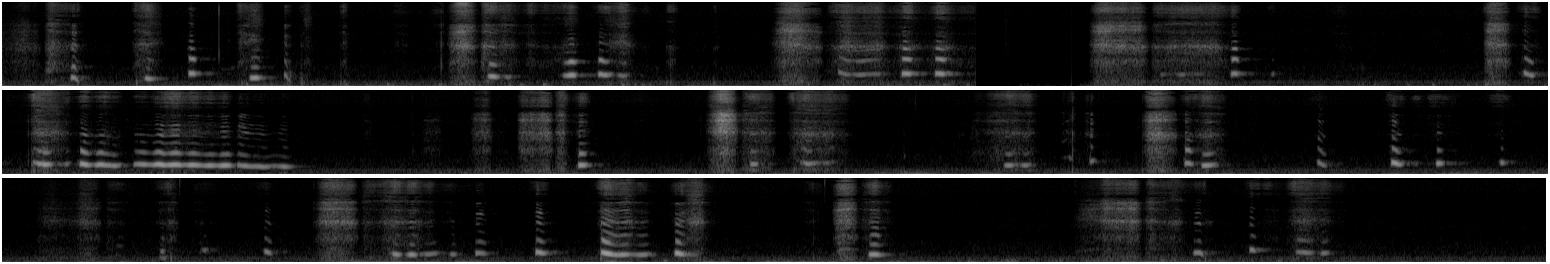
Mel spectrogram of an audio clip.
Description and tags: Girl Crying
Me crying like a little girl.
girl, crying, panting, female, cry, cries, sobbing, woman, sniffles, voice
